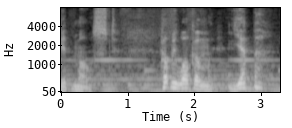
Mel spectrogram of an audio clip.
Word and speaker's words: Jeppe: Help me welcome Jeppe.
